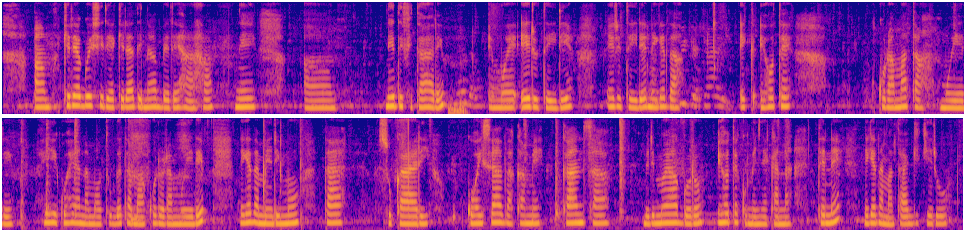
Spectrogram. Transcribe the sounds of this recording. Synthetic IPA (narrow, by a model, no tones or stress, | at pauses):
keɾeaɡweʃiɾiakeɾaðinabɛɾɛɦahane | neðifitaɾeː | mwɛʔeɾuteiɾiɛːɾuteiɾɛneɣɛða | eɦotɛ | koɾamatamweɾehehikoɦɛanamaotuɡatamakoɾɔɾamweɾeneɣɛðameɾimɔta | sukaɾikohaisaðakamɛ | kansa | meɾimɔjaɡɔɾɔeɦɔtɛkomɛɲɛkanatɛnɛneɣɛðamataɡekeɾwɔ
